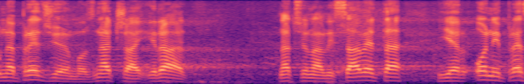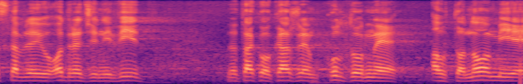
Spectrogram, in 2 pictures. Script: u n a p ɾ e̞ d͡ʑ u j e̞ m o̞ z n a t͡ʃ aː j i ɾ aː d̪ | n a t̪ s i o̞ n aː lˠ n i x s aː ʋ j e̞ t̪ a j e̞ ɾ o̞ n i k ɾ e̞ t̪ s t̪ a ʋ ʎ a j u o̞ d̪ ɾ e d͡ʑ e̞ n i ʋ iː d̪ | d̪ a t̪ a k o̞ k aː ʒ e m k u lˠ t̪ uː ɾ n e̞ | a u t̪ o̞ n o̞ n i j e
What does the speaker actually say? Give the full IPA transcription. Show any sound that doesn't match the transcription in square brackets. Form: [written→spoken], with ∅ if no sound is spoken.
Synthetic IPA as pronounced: u n a p ɾ e̞ d͡ʑ u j e̞ m o̞ z n a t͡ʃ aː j i ɾ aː d̪ | n a t̪ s i o̞ n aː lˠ n i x s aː ʋ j e̞ t̪ a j e̞ ɾ o̞ n i [k→p] ɾ e̞ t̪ s t̪ a ʋ ʎ a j u o̞ d̪ ɾ e d͡ʑ e̞ n i ʋ iː d̪ | d̪ a t̪ a k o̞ k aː ʒ e m k u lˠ t̪ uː ɾ n e̞ | a u t̪ o̞ n o̞ [n→m] i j e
